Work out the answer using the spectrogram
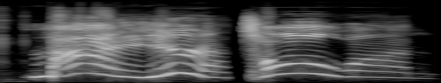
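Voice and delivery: deliberately irritating, obnoxious, annoying silly voice. Taking up a challenge, speaker shows off an obnoxious annoying voice. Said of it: "I can do one that's more obnoxious sounding".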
